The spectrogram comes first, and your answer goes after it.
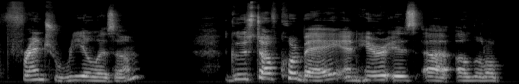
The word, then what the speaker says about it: Courbet: the 19th century movement called french realism gustav corbay and here is a little a way to help you pronounce it corbei he is the first major figure that we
